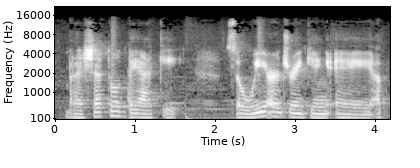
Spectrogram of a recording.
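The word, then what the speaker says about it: Brachetto d'Acqui: Actual pronunciation, Brachetto de Aki.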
